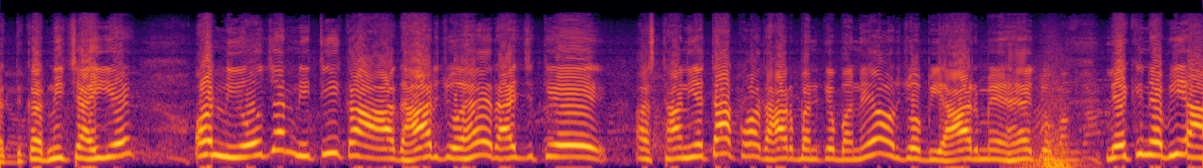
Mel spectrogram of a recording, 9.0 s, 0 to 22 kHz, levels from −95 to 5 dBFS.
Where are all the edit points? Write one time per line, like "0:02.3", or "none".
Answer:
0:08.1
